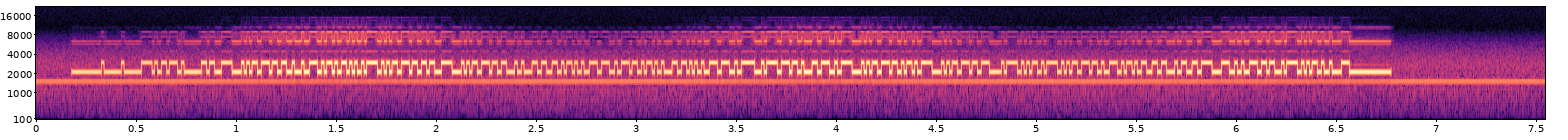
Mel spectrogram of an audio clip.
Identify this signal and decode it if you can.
RTTY (75 baud, 850 Hz shift), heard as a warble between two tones, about 2550 Hz centre, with fading and a steady whistle near 1510 Hz. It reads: LOS PADRES LOS CUIDAN DURANTE UNOS DOS MESES ADICIONALES.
